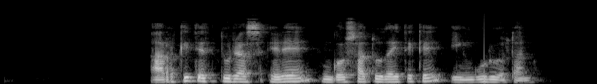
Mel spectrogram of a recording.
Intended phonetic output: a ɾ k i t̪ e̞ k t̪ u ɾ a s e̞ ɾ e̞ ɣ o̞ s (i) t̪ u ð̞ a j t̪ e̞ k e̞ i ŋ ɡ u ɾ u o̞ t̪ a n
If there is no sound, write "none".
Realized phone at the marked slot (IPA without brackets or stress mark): a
